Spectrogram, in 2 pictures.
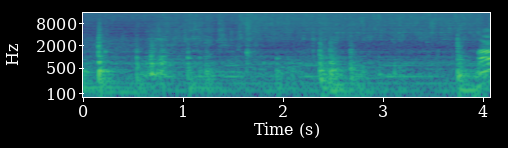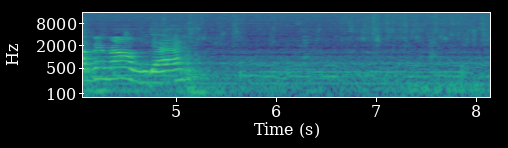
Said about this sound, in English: I'm going to rinse this broccoli off real fast.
